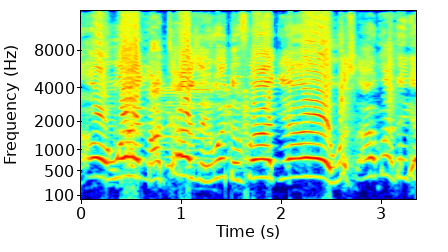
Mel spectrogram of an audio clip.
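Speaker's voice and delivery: very high, loud excited squeal; hyped surprise. Retold or imitated. Greeting his cousin on campus in shock. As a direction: greet him like it's the best surprise ever.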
